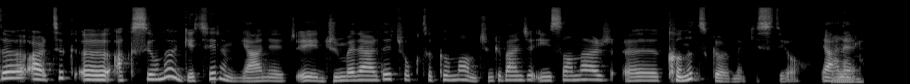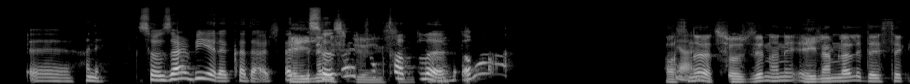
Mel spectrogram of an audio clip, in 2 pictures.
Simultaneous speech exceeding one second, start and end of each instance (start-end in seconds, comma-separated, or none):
12.0-13.6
